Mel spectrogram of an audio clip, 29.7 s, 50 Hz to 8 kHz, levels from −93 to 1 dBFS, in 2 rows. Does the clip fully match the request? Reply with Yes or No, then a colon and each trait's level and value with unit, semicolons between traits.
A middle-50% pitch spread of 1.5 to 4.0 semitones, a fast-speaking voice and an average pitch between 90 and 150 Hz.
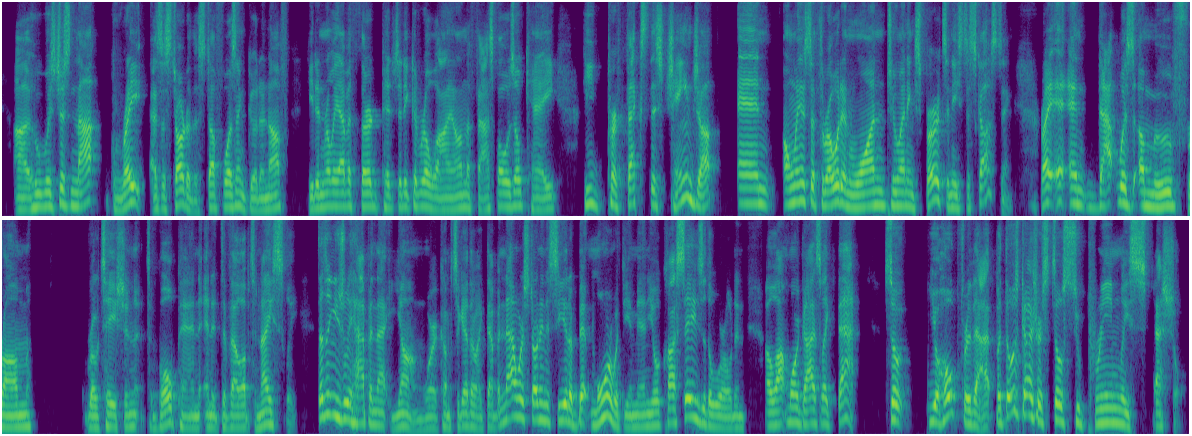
No: average, 4.8 semitones; fast, 220 wpm; low, 135 Hz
